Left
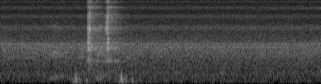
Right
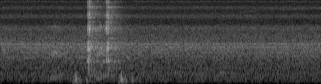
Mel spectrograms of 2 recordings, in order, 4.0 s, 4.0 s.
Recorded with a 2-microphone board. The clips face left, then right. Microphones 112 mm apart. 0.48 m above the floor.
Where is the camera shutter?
30° right (ahead or behind), 1.4 m.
